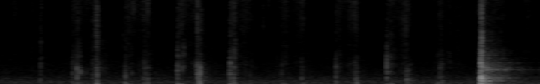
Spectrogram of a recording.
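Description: Tarot cards being shuffled by hand in a series of crisp, close riffling flicks, ending in one louder, sharper snap of the deck.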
